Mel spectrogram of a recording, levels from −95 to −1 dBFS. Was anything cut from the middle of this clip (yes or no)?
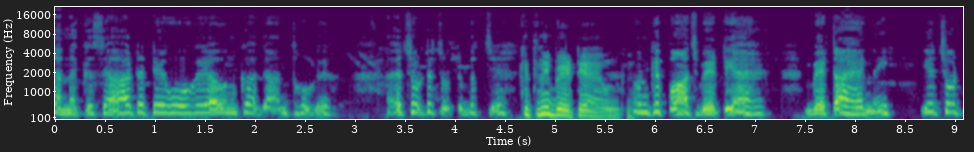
no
